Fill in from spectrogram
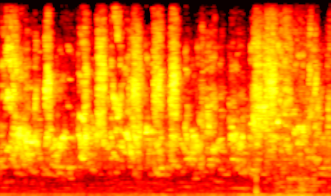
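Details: Continuous high chirping from several finches eating and playing, rapid repeated tweets and short whistled notes, one soft knock in the middle.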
